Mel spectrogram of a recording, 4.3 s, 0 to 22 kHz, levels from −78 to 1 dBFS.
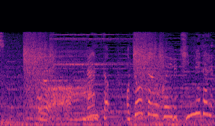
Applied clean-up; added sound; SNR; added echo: none; Tools; 6 dB; none.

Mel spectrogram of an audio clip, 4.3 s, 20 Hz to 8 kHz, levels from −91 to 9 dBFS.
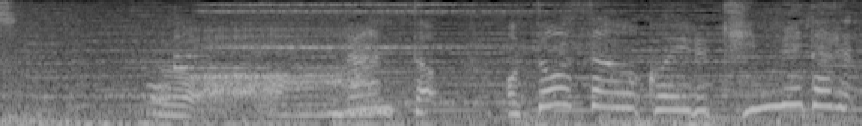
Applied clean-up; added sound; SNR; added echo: none; none; none; none.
